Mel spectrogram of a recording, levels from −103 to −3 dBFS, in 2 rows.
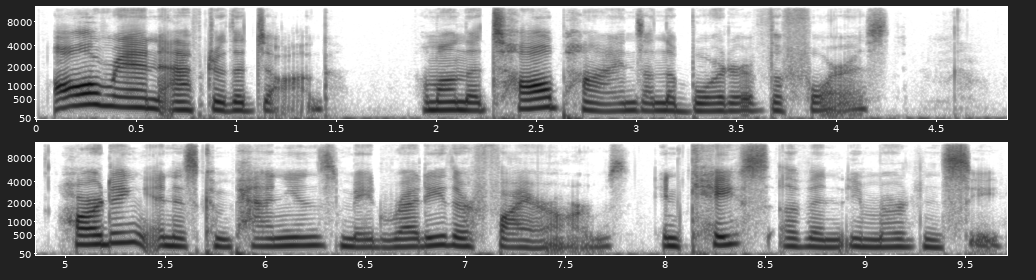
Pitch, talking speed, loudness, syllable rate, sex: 215 Hz, 175 wpm, -20 LUFS, 5.0 syllables/s, female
